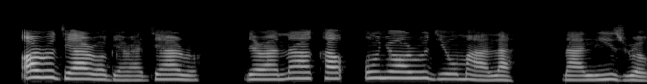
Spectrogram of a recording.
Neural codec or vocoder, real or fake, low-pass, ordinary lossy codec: none; real; 7.2 kHz; none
